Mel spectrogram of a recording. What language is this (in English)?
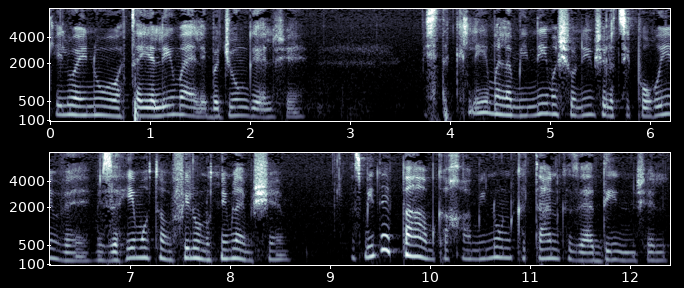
Hebrew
